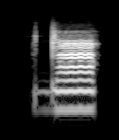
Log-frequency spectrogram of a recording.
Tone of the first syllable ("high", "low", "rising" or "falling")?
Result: high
